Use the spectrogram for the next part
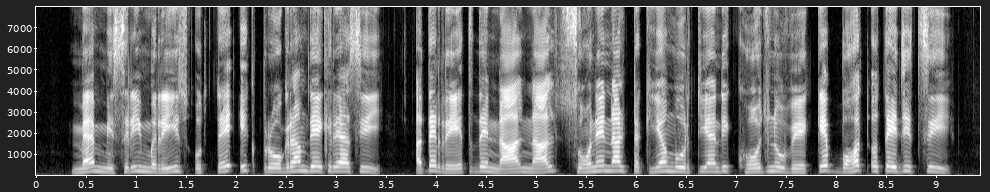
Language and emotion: Punjabi, happy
